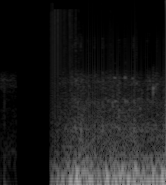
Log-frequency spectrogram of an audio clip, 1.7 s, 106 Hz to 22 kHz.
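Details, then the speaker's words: 2009 Fiat Idea 1.4 road test after rear suspension parts and shocks were replaced: steady low road rumble with no knocks or clunks from the rear, and the earlier rear suspension noises are gone. "galera fazendo aqui o teste de Rodagem para nossa Fiat Ideia É ficou bom é traseira suspensão traseira ficou bem mais cedo acabou os barulhos e que tinham o devido as peças que foram trocadas"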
